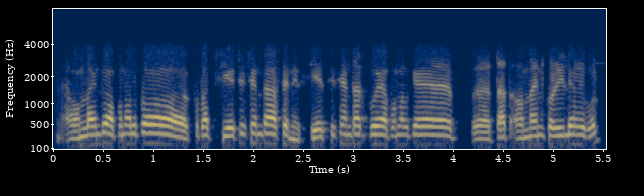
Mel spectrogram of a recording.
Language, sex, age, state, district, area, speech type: Assamese, male, 30-45, Assam, Sivasagar, rural, conversation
